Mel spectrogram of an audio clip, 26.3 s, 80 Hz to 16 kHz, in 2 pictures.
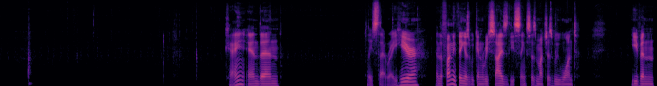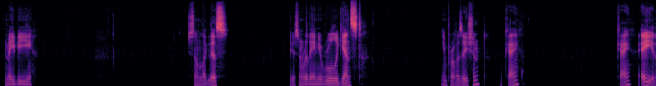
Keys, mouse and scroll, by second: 1.0 Escape, 1.5 F2, 1.9 ctrl+c, 2.3 Escape, 3.2 F2, 3.5 ctrl+v, 3.9 Return, 9.0 shift+click, 12.2 ctrl+d, 14.6 shift+click, 16.8 ctrl+d, 18.3 double click, 19.9-23.4 shift+drag, 19.9 shift+middle click, 20.3-22.5 scroll up 27, 24.1-26.2 drag, 25.7-26.2 scroll down 2.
